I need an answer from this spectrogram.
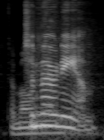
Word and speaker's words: Timonium: the city always catches me on that one Timonium Timonium yeah I mean sometimes they call it Timonium State fairgrounds and then you call it the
